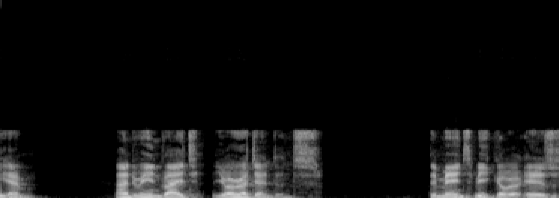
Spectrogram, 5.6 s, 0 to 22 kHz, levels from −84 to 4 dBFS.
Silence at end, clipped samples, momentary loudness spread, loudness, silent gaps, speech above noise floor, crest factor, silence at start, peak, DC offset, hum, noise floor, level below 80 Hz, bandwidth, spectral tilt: 0 s; under 0.1%; 14 LU; -19 LUFS; none; 63 dB; 18 dB; 0 s; -4 dBFS; under 0.1%; none; -83 dBFS; -74 dBFS; 8 kHz; -5.5 dB/octave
